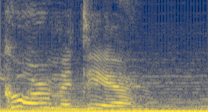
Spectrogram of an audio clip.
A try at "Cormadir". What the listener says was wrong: Cormadir. the O is silent.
